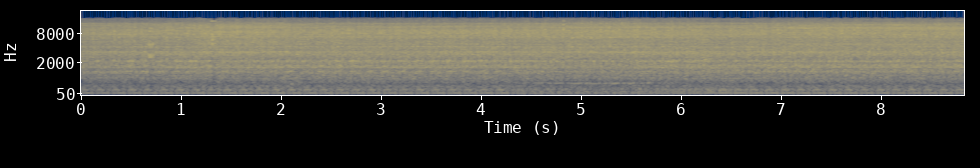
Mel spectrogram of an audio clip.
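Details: 2003 Honda Odyssey V6, earlier fuel injector replaced, owner felt shudders on a long trip, catalytic converter glowed red-hot: uneven loping idle, one coil giving no contribution on drop test; dead-cylinder misfire, faulty ignition coil.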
